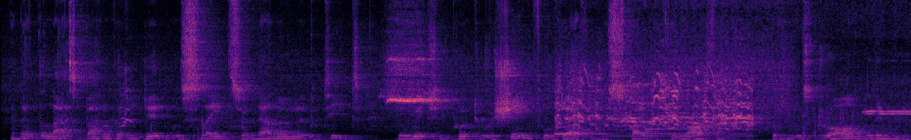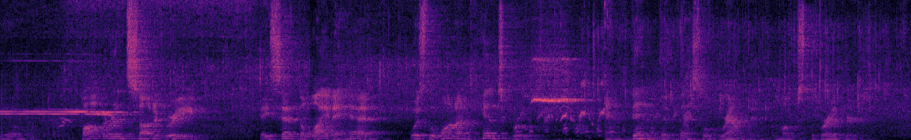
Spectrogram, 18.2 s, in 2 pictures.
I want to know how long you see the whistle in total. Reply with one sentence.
You can hear the whistle for 3 seconds altogether.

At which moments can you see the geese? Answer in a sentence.
You can hear the geese from 0.9 to 2.5 s, from 5.5 to 7.5 s, from 9.4 to 10.7 s and from 14.1 to 16.1 s.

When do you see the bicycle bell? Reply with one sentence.
The bicycle bell can't be heard in this clip.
